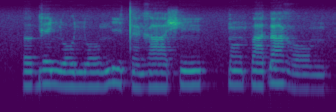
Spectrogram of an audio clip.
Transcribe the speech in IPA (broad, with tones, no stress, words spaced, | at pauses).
ə˨ɡe˧ ɲoː˨ɲoː˨ŋi˦˨tɛ̃˨ ɣaː˧ʃĩ˦ | k͡pɔ̃˧pa˧ɗa˦ ɣɔ˨ŋ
